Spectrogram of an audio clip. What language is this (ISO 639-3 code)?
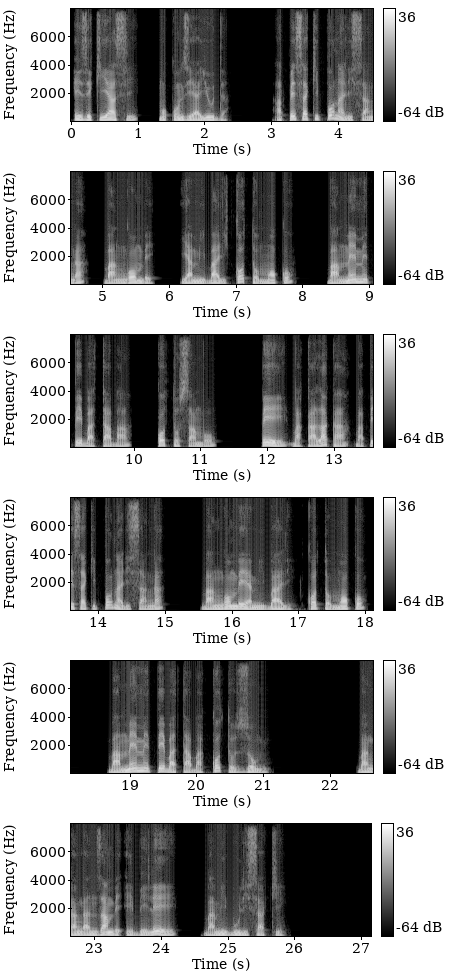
lin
